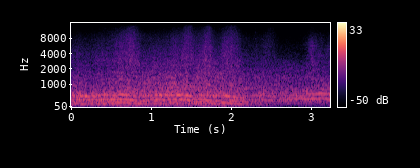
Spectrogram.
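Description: World of Outlaws sprint cars race at Bristol, a loud, continuous roar of several engines at full throttle under a commentator's voice, with pitch rising and swelling as cars sweep past.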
